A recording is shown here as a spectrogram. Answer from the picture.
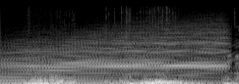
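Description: Cinematic logo-reveal sound design: a loud, deep rumbling swell under held tones, one of them rising slowly, building up.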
